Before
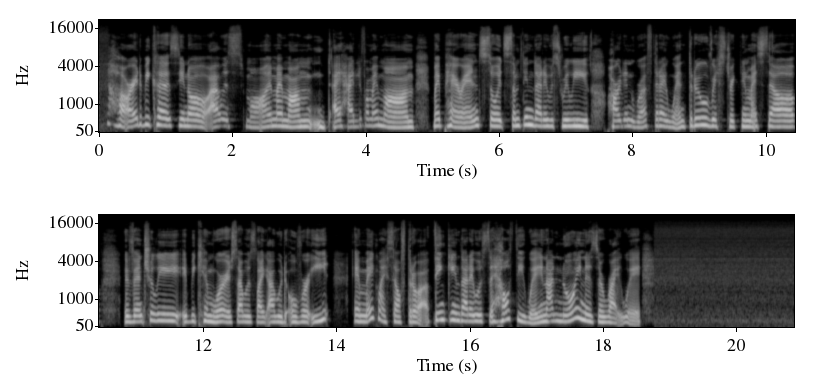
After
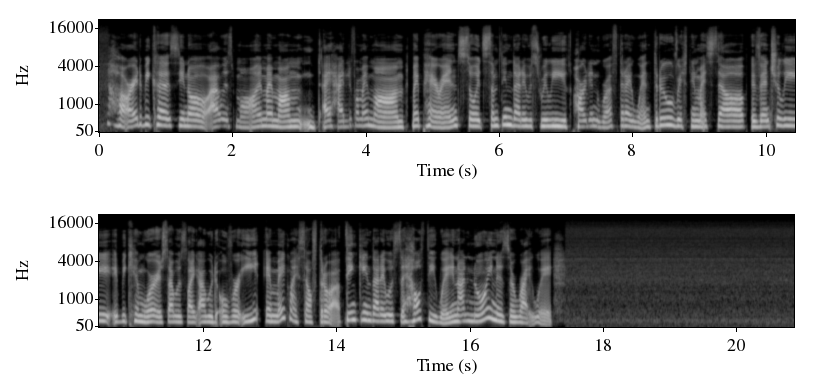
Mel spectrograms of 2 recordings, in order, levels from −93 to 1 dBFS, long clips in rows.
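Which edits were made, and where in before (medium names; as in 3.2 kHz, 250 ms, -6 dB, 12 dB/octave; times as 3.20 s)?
shorten pauses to 0.11 s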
